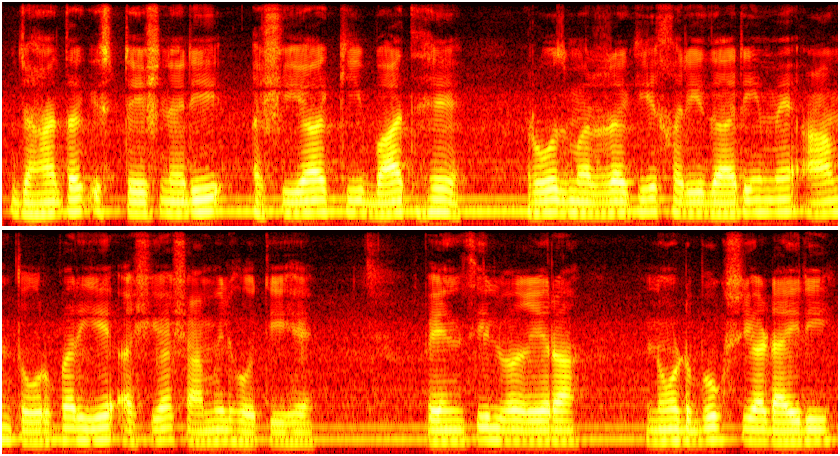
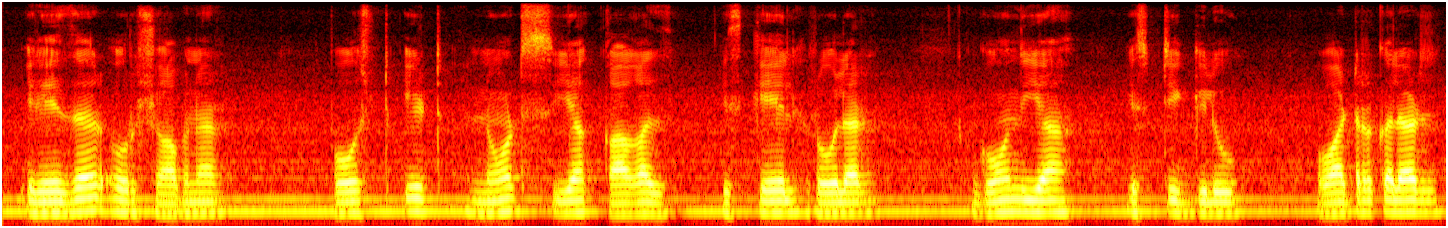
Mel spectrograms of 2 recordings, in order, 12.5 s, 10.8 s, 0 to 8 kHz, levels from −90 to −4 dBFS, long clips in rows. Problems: constant background noise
